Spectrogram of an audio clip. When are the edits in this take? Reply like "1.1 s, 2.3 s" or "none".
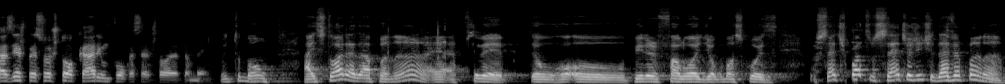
2.1 s

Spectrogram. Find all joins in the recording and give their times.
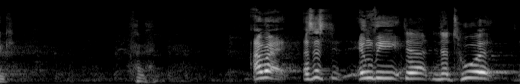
3.0 s, 4.0 s

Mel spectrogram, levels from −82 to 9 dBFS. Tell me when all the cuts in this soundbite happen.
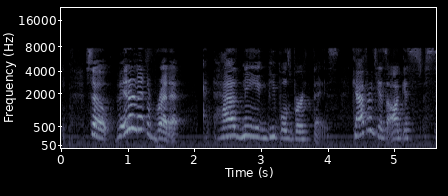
1.3 s, 3.1 s, 4.7 s

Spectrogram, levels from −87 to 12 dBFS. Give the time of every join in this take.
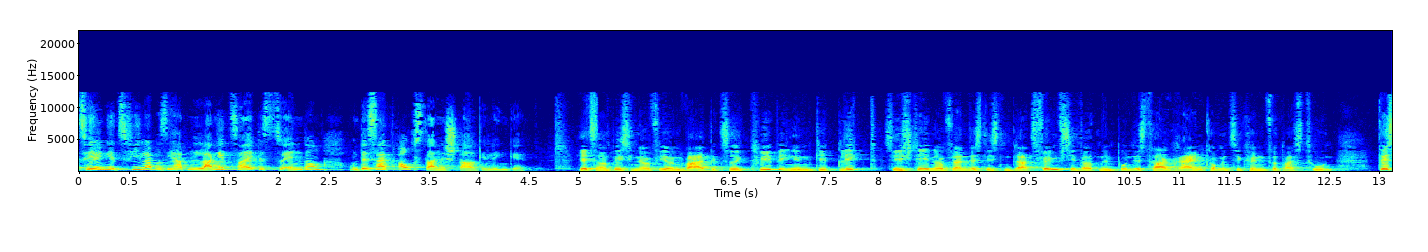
5.2 s, 8.0 s, 12.0 s

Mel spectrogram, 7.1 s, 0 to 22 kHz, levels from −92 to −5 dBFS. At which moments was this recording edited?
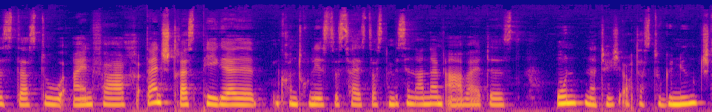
3.9 s, 4.4 s, 5.3 s

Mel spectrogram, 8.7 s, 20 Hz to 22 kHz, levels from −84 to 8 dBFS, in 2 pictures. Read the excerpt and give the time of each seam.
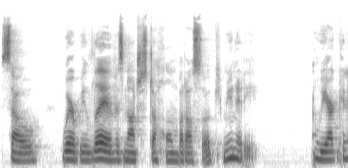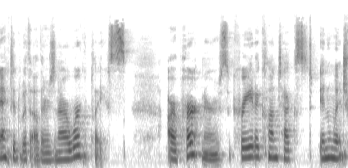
none

